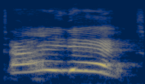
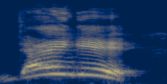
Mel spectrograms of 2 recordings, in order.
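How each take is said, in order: First: Drawn-out muttered version. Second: High, sharp cry of frustration; frustrated cry. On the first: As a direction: drag it out under the breath. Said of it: "you know". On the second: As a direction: snap it out high, fed up. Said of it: "she starts like". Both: Retold or imitated.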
